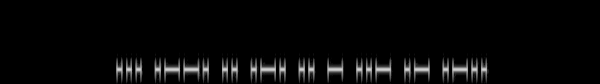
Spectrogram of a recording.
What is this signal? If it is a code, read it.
Morse code, heard as a keyed tone, about 25 wpm, 690 Hz. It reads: SPIRITUAL
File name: practice / 25wpm / 9 Letter Words - First 3 Letters Given - 25wpm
